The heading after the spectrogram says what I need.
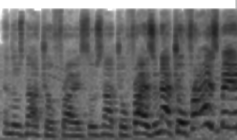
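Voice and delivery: builds from normal to a shrieking high chant; nacho fries frenzy. Real, not acted. Sleepy streamer craving nacho fries, shrieking chant.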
